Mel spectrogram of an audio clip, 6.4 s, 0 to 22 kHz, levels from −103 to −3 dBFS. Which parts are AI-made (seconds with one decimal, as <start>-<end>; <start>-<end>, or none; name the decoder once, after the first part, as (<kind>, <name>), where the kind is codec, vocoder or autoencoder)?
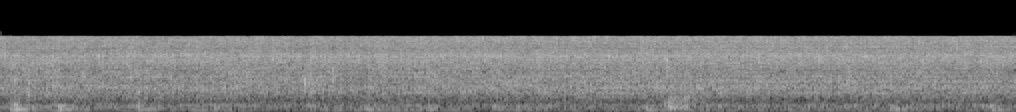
none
